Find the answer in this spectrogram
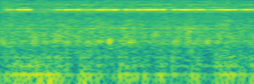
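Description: Low, steady rumbling background noise picked up by the microphone, with no speech.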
